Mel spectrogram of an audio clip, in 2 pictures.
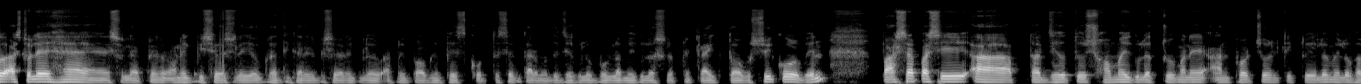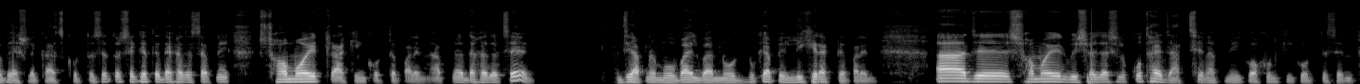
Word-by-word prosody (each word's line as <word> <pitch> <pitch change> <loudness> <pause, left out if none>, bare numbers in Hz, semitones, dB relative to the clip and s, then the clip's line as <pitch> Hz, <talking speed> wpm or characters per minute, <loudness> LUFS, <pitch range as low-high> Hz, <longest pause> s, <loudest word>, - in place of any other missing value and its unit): আসলে 125 +1 +4 0.2
হ্যাঁ, 115 -3 +3 0.2
আসলে 95 +1 -5
আপনার 100 +4 -6 0.2
অনেক 100 -1 -2
বিষয় 100 +1 -2
আসলে 100 +1 -7
এই 100 - -2
অগ্রাধিকারের 95 -2 -6
বিষয়ে 90 0 -5
অনেকগুলো 95 0 -7 0.2
আপনি 90 +2 -11
প্রবলেম 90 +1 -5
ফেস 95 -1 -4
করতেছেন। 90 +2 -8
তার 95 -3 -3
মধ্যে 85 +1 -8
যেগুলো 90 0 -5
বললাম 95 0 -3
এগুলো 90 0 -6
আসলে 95 - -9
আপনি - - -13
ট্রাই 85 0 -1 0.2
তো - - -4
অবশ্যই 105 +7 -1
করবেন। 110 -2 +5 0.7
পাশাপাশি 130 +3 +5 0.3
আ - - +8 0.3
আপনার 110 -1 -2
যেহেতু 110 0 -1 0.2
সময়গুলো 110 +1 0
একটু - - -11
মানে 110 0 -1 0.2
আনফরচুনেটলি 105 0 -4
একটু 95 - -16
এলোমেলো 110 0 -2
ভাবে 100 +1 -3
আসলে 100 +1 -8
কাজ 90 -1 -4
করতেছে। 95 +3 -11
তো - - -6
সেক্ষেত্রে 125 -1 -1
দেখা 110 0 -1
যাচ্ছে 110 0 -5
আপনি 115 - -7 0.5
সময় 130 +2 +7
ট্র্যাকিং 95 +3 -3
করতে 90 0 -9
পারেন। 80 0 -7 0.2
আপনার 110 +1 -5
দেখা 105 0 +1
যাচ্ছে 105 - 0 1.1
যে 115 - 0
আপনার 110 -1 -4
মোবাইল 105 +1 +2
বা 105 - +4
নোটবুকে 100 +1 -6
আপনি - - -4
লিখে 115 +2 0
রাখতে 100 0 -7
পারেন। 85 -3 -7 0.7
আ - - +9 0.3
যে 135 -1 +7 0.4
সময়ের 130 0 +2
বিষয় 115 0 -2
যে - - +2
আসলে 115 +1 -10
কোথায় 135 -2 +1
যাচ্ছেন 95 +3 -8
আপনি 100 +2 -14 0.2
কখন 105 0 -4
কী 100 - -15
করতেছেন 95 -1 -10
105 Hz, 160 wpm, -22 LUFS, 95-110 Hz, 1.1 s, আ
